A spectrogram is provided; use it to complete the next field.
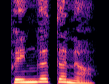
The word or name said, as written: ಪೆಂಗತನ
